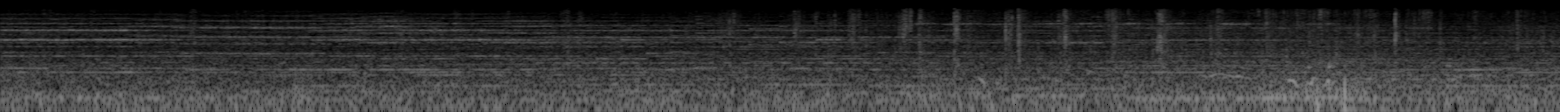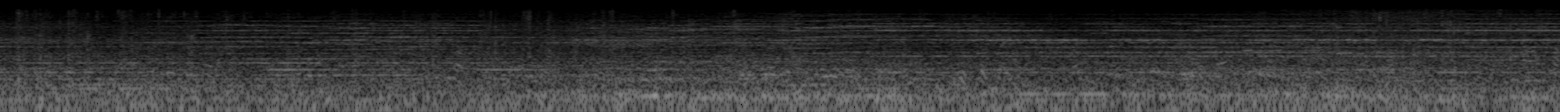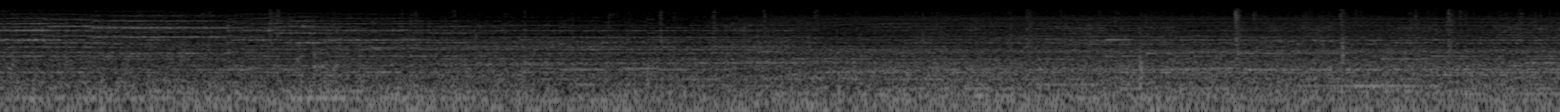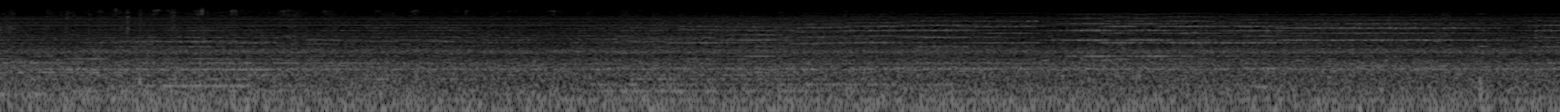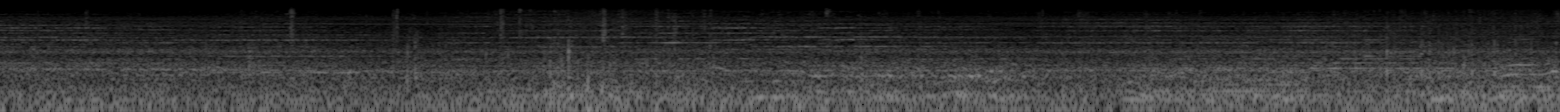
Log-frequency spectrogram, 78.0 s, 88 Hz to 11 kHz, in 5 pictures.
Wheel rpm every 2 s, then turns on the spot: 0, 0, 0, 0, 0, 0, 0, 0, 0, 0, 0, 0, 0, 0, 0, 0, 0, 0, 0, 0, 0, 0, 0, 0, 0, 0, 0, 0, 0, 0, 0, 0, 0, 0, 0, 0, 0, 0, 0.
none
